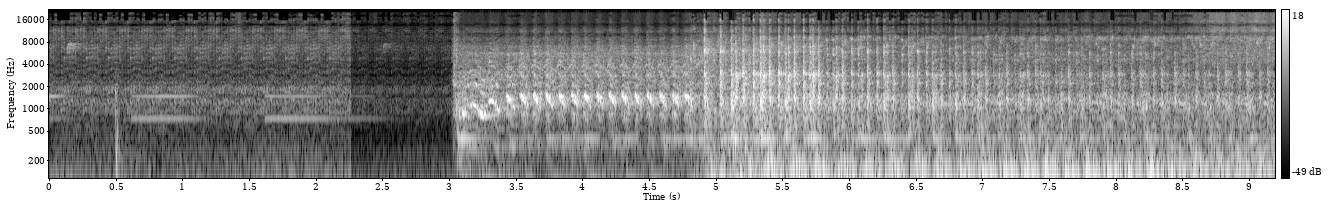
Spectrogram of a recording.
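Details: 2006 Ford F350 6.0L Power Stroke diesel, parked 2 years, after new fuel pump and sending unit: cranks, catches, then uneven lumpy clatter that surges; rough running, owner suspects air bubble/vapor lock in fuel system.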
